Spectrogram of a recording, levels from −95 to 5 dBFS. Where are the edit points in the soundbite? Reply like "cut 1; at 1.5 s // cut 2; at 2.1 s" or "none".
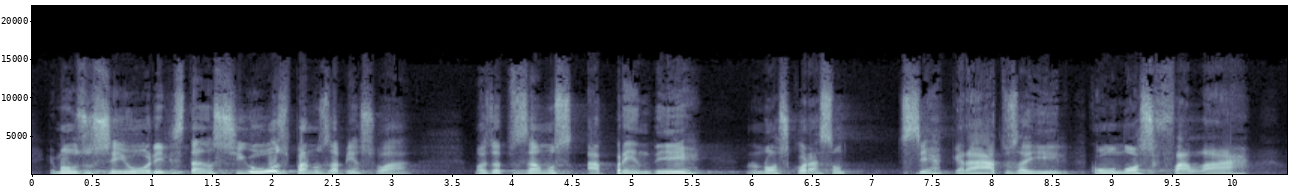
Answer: cut 1; at 8.7 s

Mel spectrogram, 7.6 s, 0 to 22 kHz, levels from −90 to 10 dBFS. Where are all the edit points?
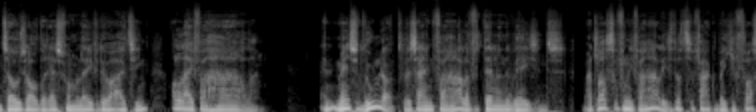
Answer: cut 1; at 2.9 s // cut 2; at 5.7 s

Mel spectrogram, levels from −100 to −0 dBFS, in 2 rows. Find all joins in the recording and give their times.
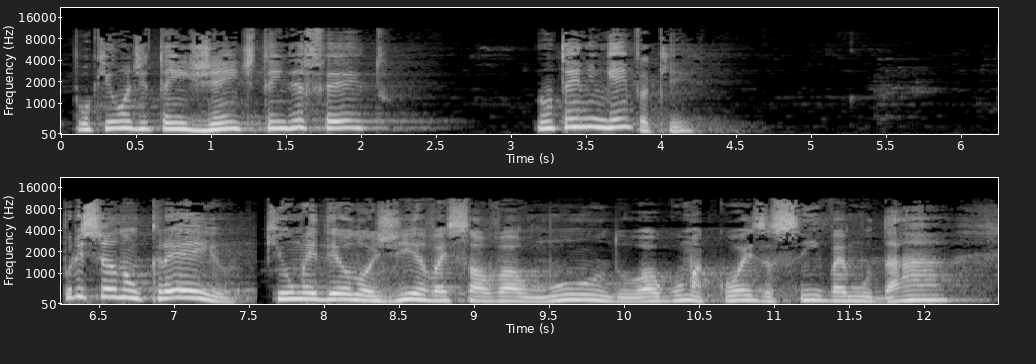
cut 1; at 3.8 s // cut 2; at 7.5 s

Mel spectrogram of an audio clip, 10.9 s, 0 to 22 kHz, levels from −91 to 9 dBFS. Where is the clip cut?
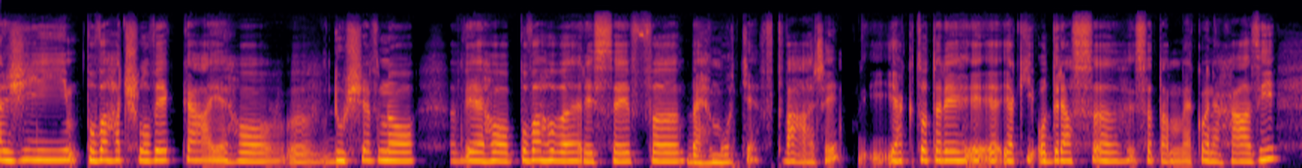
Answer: none

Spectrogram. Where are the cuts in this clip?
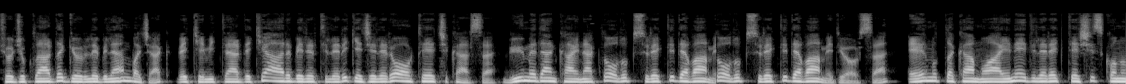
cut 1; at 7.2 s

